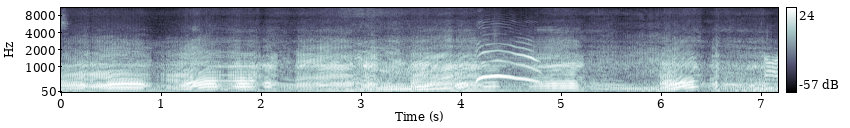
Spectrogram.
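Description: A 65cc dirt bike ridden by a kid on a wet, greasy supercross track, its engine loud and close, revving up and down in repeated rising and falling surges with brief dips between throttle bursts.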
